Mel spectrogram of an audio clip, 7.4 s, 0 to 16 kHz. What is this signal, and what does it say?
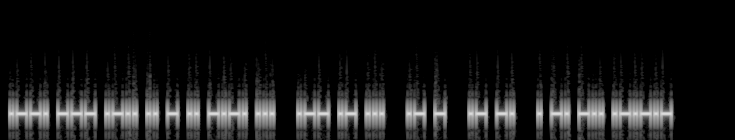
Morse code, heard as a keyed tone, about 36 wpm, 700 Hz. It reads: POLITICS WAS AT AN END.
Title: Sentences from Top 1000 Words - Review Part 6 - 35wpm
